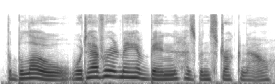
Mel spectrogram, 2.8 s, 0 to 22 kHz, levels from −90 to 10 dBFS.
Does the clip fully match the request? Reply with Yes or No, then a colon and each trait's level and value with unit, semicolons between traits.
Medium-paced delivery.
Yes: average, 195 wpm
